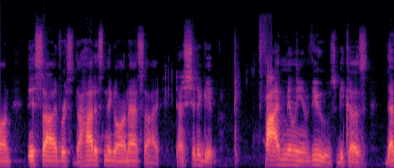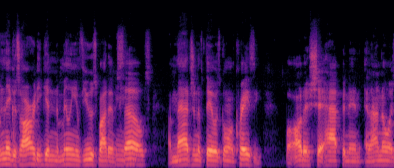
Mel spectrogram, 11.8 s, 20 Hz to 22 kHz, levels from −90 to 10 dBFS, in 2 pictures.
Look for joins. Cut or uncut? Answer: uncut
